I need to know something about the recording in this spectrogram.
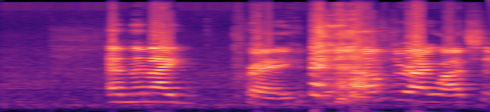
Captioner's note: laughs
